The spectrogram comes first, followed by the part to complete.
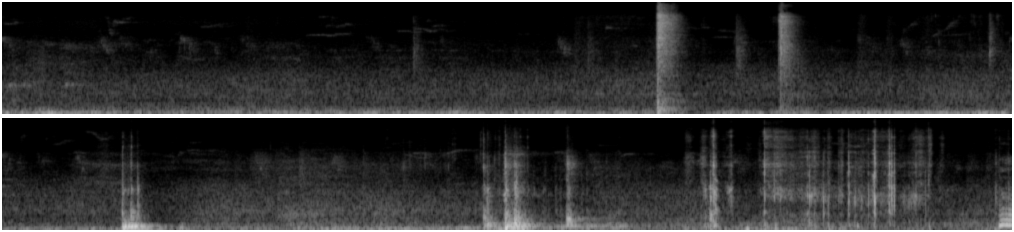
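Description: Outdoor background with a steady low rumble and faint bird chirps, broken by a few sharp knocks and clunks, then a run of clicks and rattles near the end.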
